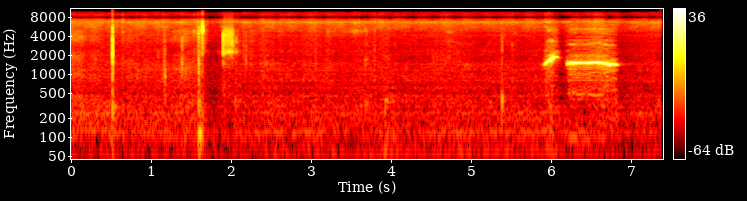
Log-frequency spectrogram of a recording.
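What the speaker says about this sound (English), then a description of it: "I think I just heard a whistle." A single clear whistled tone, rising briefly then holding steady for about a second, faint and distant against quiet night ambience with a few soft clicks.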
